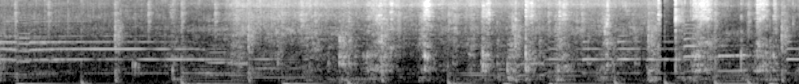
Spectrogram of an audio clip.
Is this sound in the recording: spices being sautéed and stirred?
yes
